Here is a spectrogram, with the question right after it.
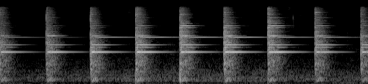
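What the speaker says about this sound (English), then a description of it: "Now as I hammer this way, the whole entire blade starts to curve as well." A hammer strikes a forge-welded wire rope Damascus knife blade on an anvil in eight loud, evenly spaced ringing blows with a metallic ring trailing after each.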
